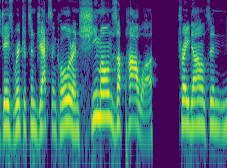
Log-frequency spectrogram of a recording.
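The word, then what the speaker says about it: Szymon Zapała: got I got a proper instruction on how to pronounce it's Shimon zapa all right my my buddy is Polish he's got literally his parents are immigrants he know he Tau he taught me how to pronounce Shimon zapa's name so I'm never gonna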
